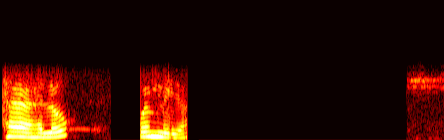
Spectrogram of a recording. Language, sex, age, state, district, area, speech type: Santali, female, 18-30, West Bengal, Purba Bardhaman, rural, conversation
